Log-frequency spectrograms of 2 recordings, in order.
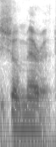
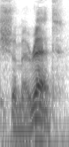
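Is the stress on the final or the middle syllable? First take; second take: middle; final. First: The stress is on the middle syllable. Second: The stress is on the final syllable. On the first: The speaker calls it right. "you say shomeret" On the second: The speaker calls it wrong. "You don't say shomeret"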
